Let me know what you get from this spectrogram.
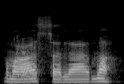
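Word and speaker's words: مع السلامة: Last vowel is silent. We ignore last vowel. So it is Masalama.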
